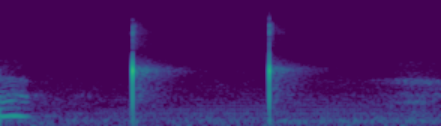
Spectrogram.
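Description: Two sharp finger snaps about two-thirds of a second apart, keeping a steady beat in the pause between lines of a cappella singing; a sung note dies away just at the start.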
